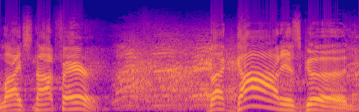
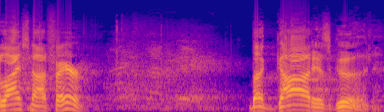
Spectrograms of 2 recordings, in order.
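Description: First: It is shouted loudly and forcefully. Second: It is said at an ordinary speaking volume.

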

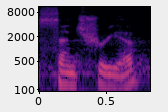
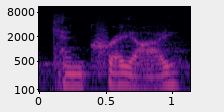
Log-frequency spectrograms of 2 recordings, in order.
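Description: First: The name is said with an English pronunciation. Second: The name is said with a Greek pronunciation. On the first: "That's how we would read it in English" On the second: "is the Greek pronunciation"

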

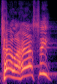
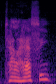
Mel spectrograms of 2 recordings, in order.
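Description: First: It is said confidently, like a certain answer. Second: It is said doubtfully, like an unsure guess. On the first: The speaker is certain of the answer. "or you did not" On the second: The speaker is unsure of the answer. "Whether you had doubt"

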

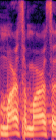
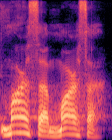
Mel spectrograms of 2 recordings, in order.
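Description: First: The voice sounds exasperated and scolding. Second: The voice sounds warm and affectionate. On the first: The listener is being scolded for a repeated fault. The speaker calls it wrong. "there you go again" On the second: The listener is being called with love and care. The speaker calls it right. "showing his affection, his love"

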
